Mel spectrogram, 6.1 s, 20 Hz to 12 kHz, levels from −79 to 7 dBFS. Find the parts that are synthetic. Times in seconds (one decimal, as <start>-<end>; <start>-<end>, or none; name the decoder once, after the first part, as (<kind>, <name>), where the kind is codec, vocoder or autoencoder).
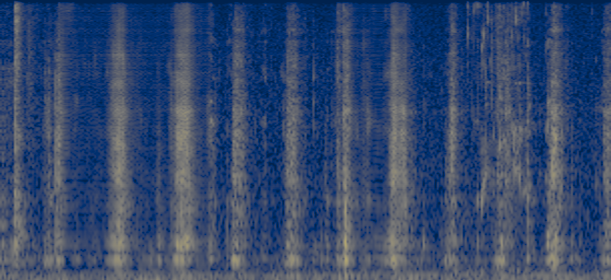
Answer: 0.6-2.1 (vocoder, Vocos); 3.5-4.1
